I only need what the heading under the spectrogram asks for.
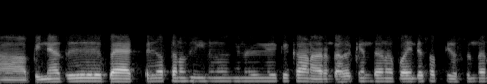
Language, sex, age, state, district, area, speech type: Malayalam, male, 18-30, Kerala, Thrissur, rural, conversation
